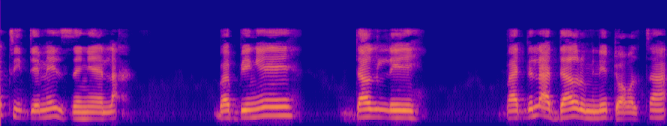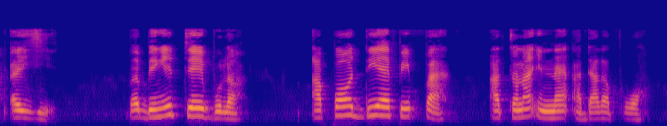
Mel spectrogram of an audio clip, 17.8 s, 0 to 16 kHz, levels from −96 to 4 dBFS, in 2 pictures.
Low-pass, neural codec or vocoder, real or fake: 7.2 kHz; codec, 16 kHz, 2 kbps, X-Codec, WavLM features, trained on Multilingual LibriSpeech; fake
